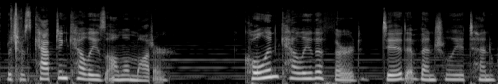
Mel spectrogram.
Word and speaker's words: Colin: The late Colin Powell adopted the pronunciation of his name as Colin after hearing how Colin Kelly's name was pronounced.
